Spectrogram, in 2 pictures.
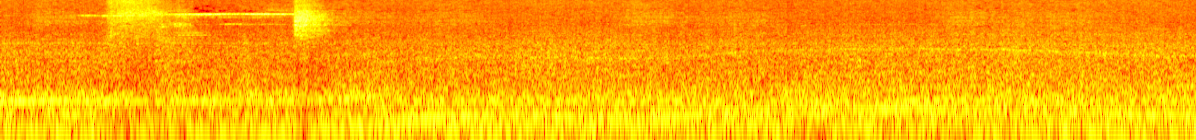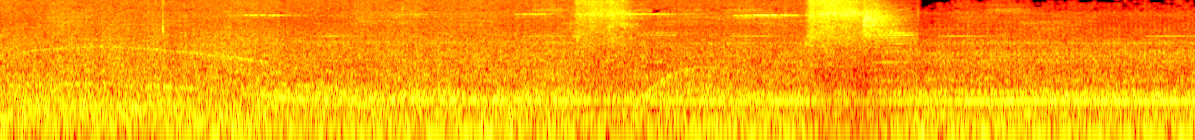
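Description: A bus engine drones steadily, its pitch rising and falling as it changes gear.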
